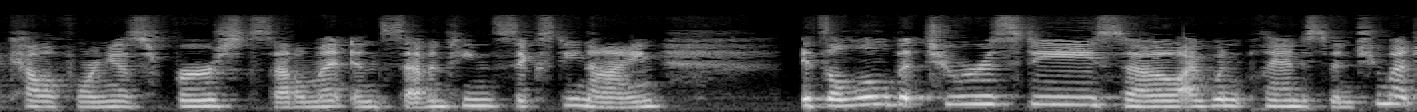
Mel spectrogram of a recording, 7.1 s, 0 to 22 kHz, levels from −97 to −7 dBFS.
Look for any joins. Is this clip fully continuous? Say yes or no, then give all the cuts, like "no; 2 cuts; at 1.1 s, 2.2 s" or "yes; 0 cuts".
yes; 0 cuts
